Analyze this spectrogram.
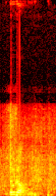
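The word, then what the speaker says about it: pseudo: तो आपने सूडो classes में हम सभी देखेंगे, सूडो बी साइलेंट है, सूडो क्लासेस, ठीक है।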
